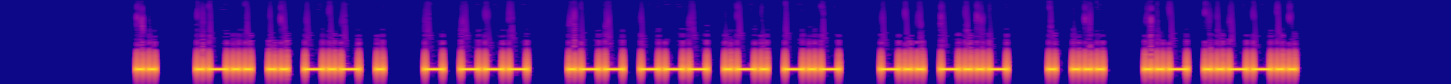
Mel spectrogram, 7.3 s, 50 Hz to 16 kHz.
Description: Morse code, heard as a keyed tone, about 40 wpm, 700 Hz. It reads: I LIKE TO WORK DX ES U?
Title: Common QSO Phrases Encore 40wpm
